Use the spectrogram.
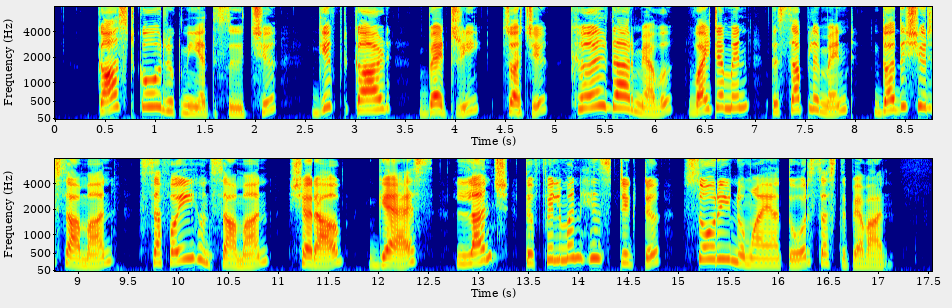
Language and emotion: Kashmiri, neutral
